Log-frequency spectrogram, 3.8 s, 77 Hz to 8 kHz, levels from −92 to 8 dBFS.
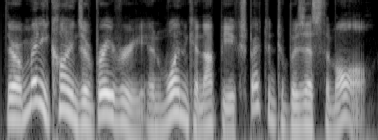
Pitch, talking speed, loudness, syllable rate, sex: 140 Hz, 240 wpm, -17 LUFS, 6.9 syllables/s, male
